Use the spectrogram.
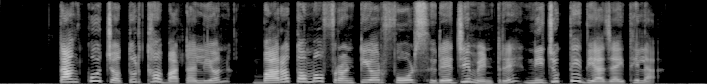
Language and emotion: Odia, neutral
